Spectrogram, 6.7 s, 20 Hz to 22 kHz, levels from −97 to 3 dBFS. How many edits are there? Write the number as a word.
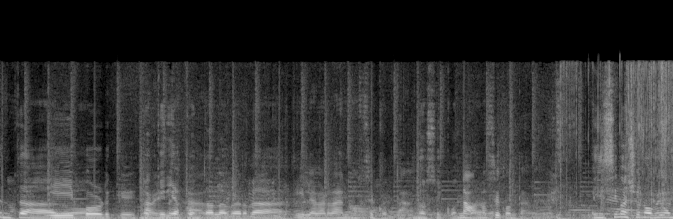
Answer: one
